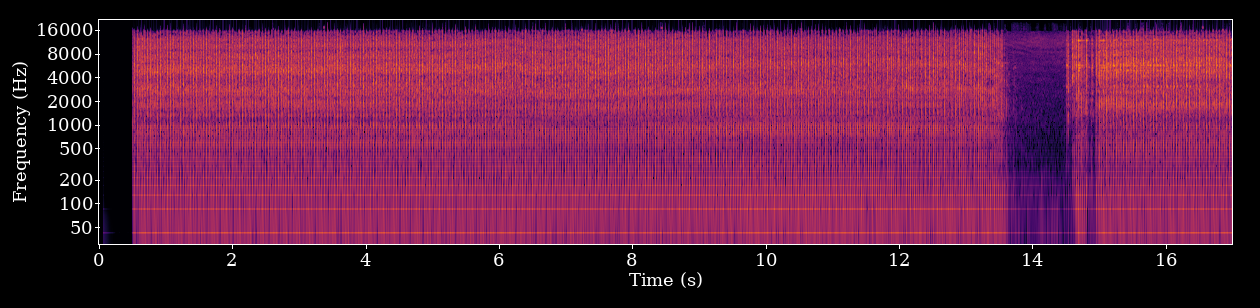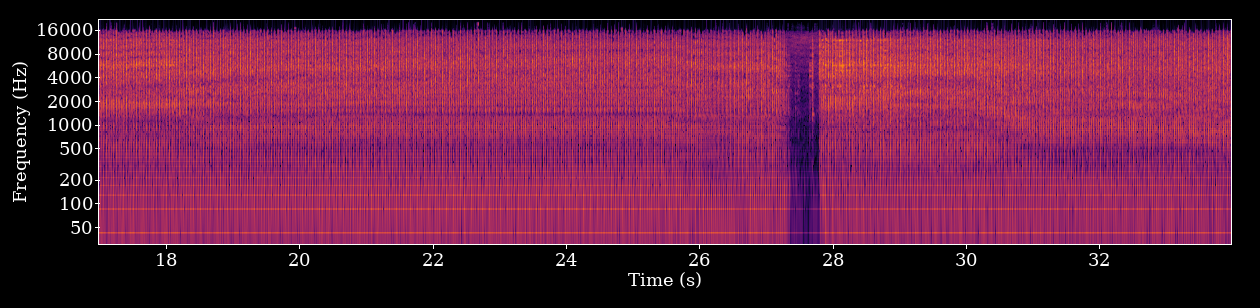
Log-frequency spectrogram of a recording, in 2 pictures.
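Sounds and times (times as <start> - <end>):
pneumatic air hammer hammering: 14.5 - 33.9.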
